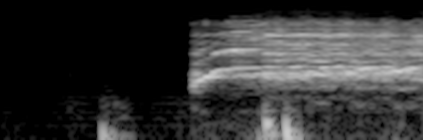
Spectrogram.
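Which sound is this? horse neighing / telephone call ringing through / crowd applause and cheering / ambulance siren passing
horse neighing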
